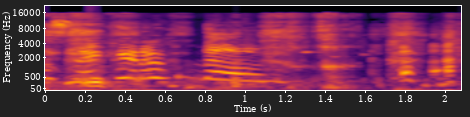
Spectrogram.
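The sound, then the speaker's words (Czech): A person imitates a pig with a few quick, nasal oinks and squeals, loud, each one short with a gliding, voice-like pitch. “Já jsem prasekový.”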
